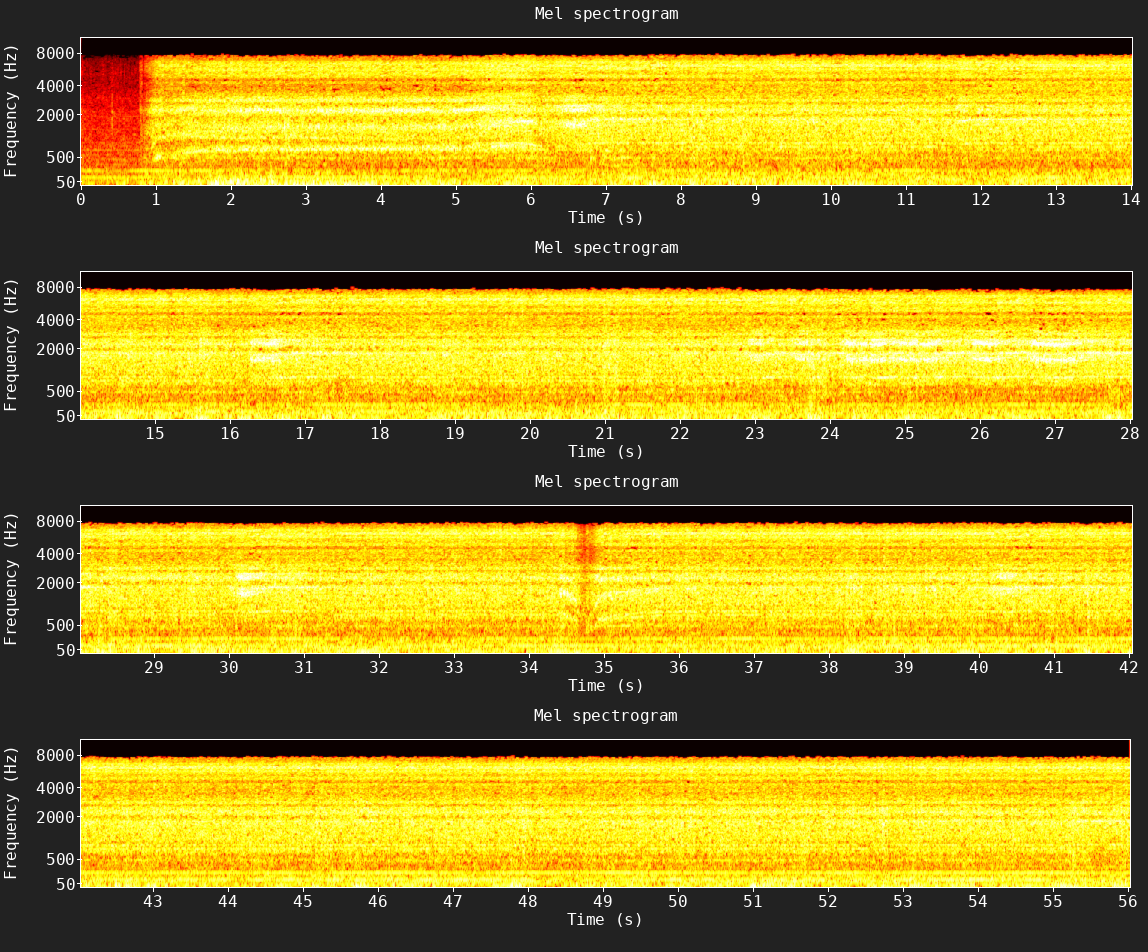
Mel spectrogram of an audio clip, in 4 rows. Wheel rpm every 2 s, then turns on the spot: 60, 160, 190, 230, 230, 230, 230, 230, 230, 230, 230, 230, 220, 230, 230, 230, 210, 180, 230, 230, 230, 230, 230, 230, 230, 230, 230, 230.
none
